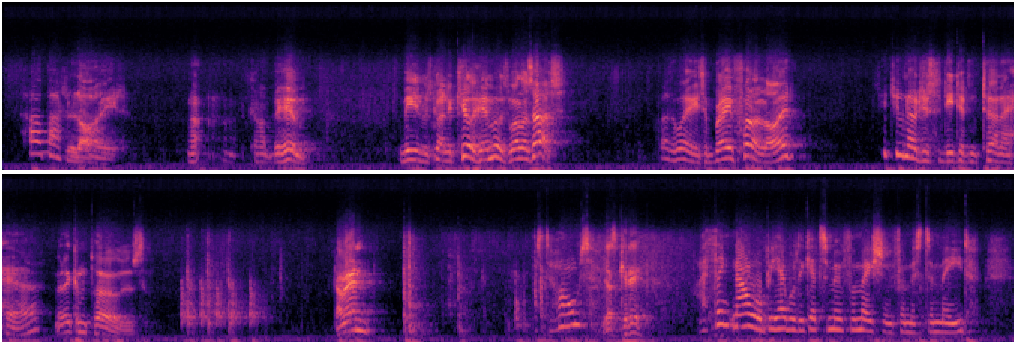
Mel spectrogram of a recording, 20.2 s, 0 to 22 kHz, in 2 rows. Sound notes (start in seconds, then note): 11.8 knocking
